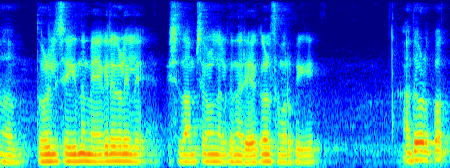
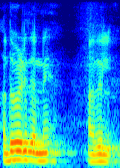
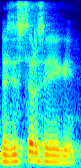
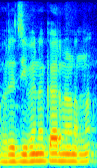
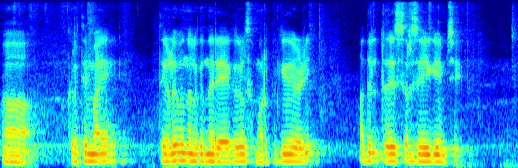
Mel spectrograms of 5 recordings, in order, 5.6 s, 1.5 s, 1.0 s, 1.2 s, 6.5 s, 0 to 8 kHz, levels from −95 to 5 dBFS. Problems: low volume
